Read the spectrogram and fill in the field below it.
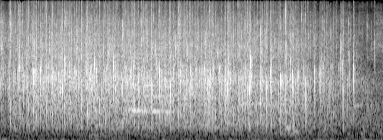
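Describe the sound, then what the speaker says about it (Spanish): Sustained applause fills a fashion runway show at a university event, dense and steady clapping from a large audience throughout, with no talk over it. "un gran aplauso para cada uno de ustedes"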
